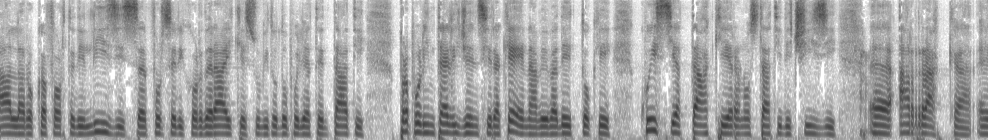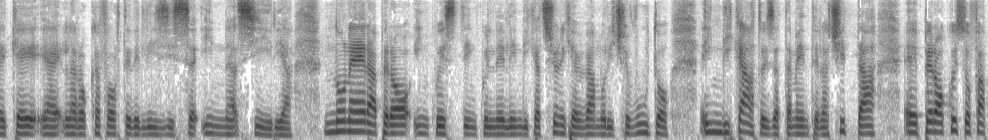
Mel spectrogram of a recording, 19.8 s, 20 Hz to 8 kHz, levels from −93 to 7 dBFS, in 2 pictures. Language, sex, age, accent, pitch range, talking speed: Italian, female, 50-69, native, 155-185 Hz, 145 wpm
